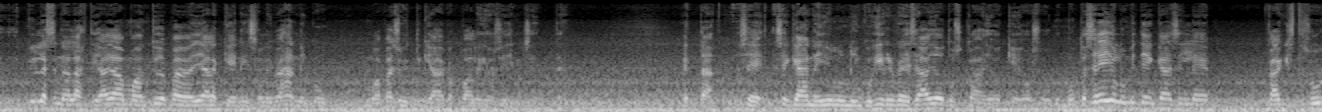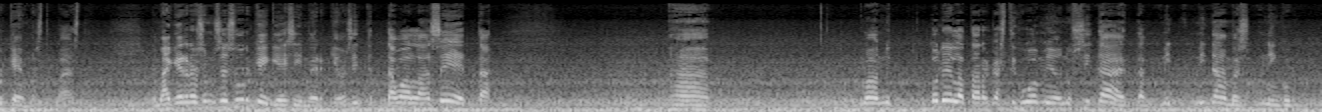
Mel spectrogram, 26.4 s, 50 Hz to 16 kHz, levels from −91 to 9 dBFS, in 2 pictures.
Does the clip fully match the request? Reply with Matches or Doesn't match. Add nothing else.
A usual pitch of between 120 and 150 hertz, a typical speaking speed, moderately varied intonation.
Matches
